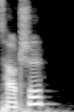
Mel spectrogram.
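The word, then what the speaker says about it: Haochi (好吃): So would you say this one is haochi? – How do you say it? Haochi? – Hao, like ni hao, hao. – Hao. – And then chi.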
